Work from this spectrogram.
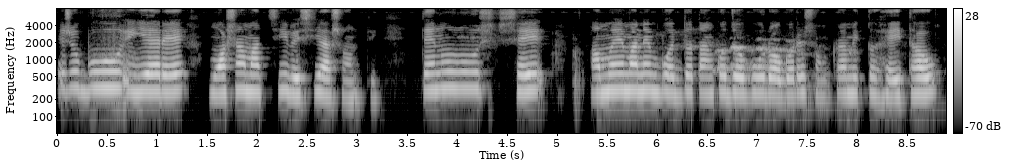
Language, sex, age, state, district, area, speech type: Odia, female, 30-45, Odisha, Malkangiri, urban, spontaneous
